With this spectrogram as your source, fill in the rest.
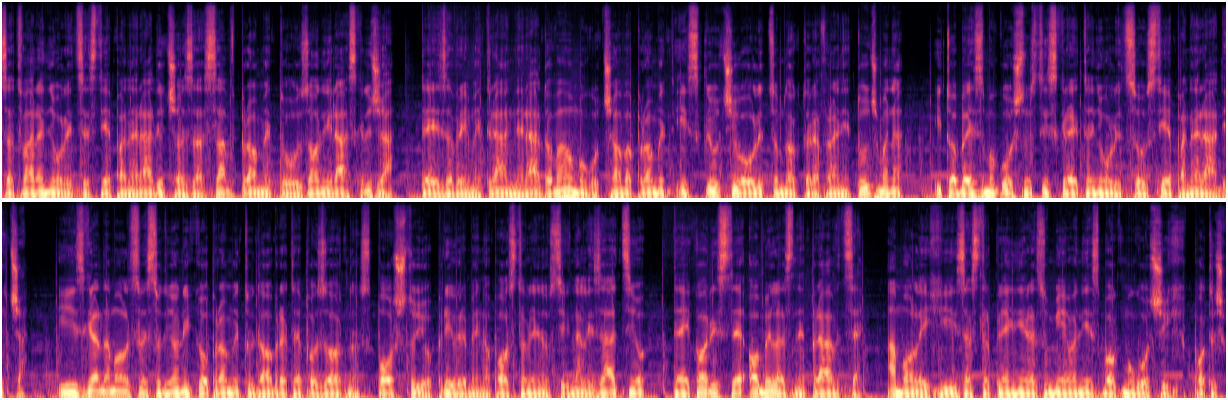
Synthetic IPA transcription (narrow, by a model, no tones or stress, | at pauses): zat̪ʋaːɾaɲeulit̪se̞st̪je̞panaɾaːd̪it͡ɕazasaʋpɾo̞me̞t̪uːzo̞ːniɾaskɾ̩ʒa̰ | t̪ezaʋɾe̞ːmet̪ɾajaɲaɾad̪o̞ʋao̞mo̞ɡut͡ʃaːʋapɾo̞ːme̞t̪iskʎut͡ʃiʋo̞ulit̪so̞md̪o̞k̚t̪o̞ɾafɾaɲet̪ud͡ʒmana | it̪o̞ːbe̞zmo̞ɡuːt͡ʃno̞st̪iskɾe̞ːt̪aɲuulit̪sust̪je̞panaɾaːd̪it͡ɕa | iizɡɾad̪amo̞lesʋe̞sud̪io̞nikeupɾo̞ːme̞t̪ud̪ao̞bɾat̪uepo̞zo̞ːɾno̞st̪̚po̞ʃt̪ujupɾiʋɾe̞me̞no̞po̞st̪aʋʎe̞nusiɡnalizaːt̪siju | d̪̥ajeko̞ɾist̪e̞ʔo̞bilˠazne̞pɾaːʋt̪se̞̰ | amo̞leixizast̪r̩pʎe̞ːɲeɾazumije̞ːʋaɲe̞zbo̞ɡmo̞ɡuːt͡ɕixpo̞t̪eʃ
